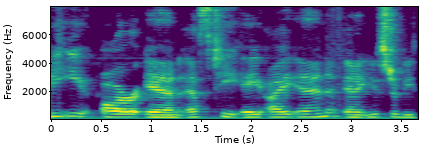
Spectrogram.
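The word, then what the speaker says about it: Berenstain: differently no did you know that right now it's spelled b e r n St t a i n and it used to be spelled b e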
